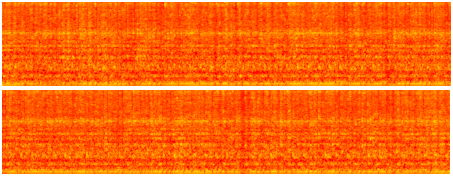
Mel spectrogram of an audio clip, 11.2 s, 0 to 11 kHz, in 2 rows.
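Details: Boosted car with a newly fitted cam, after a 23 psi boost blew off a coupler and the engine sounded wrong: deep heavy idle with a hard steady chop in the exhaust while warming up; engine sounds happy.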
